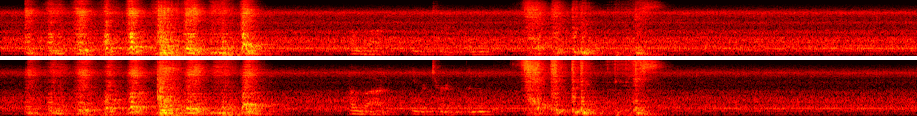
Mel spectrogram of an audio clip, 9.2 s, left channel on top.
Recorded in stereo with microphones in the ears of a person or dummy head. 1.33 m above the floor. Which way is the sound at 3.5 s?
45° right (ahead or behind).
